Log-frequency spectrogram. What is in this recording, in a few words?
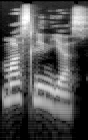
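"маслинъяс", Komi, female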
